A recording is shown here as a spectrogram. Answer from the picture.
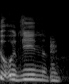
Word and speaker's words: Odin: pour acquérir la connaissance Odin mais vous me dites Odine pourquoi parce que les les deux s dis oui c'est le ouais c'est en suédois j'apprends le Suédois aussi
